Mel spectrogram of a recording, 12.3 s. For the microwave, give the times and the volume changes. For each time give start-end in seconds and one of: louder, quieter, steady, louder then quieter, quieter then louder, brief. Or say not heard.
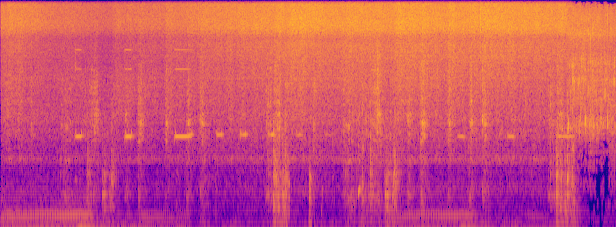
0.0-11.8 quieter.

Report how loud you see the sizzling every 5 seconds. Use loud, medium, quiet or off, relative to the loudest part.
medium, loud, loud.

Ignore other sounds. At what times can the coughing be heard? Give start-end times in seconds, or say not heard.
5.7-6.5.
